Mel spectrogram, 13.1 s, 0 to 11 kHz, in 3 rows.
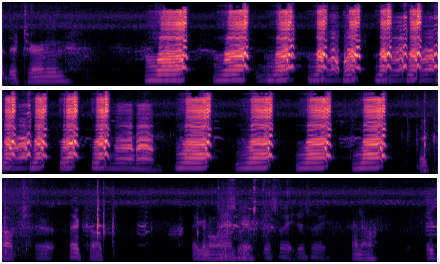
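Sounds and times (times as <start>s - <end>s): goose call honks: 1.4s - 8.2s
goose call short clucks: 1.4s - 8.2s.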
